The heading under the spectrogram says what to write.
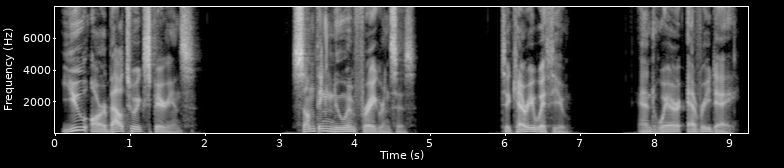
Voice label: Plac, Ingles (USA)

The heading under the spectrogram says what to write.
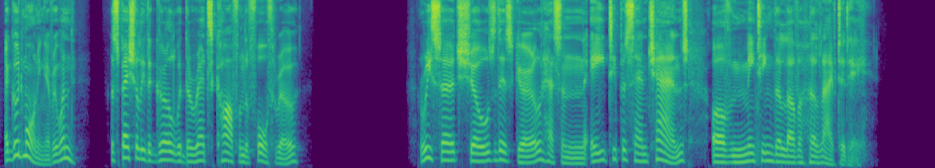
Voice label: Trans, Ingles (Britanico)

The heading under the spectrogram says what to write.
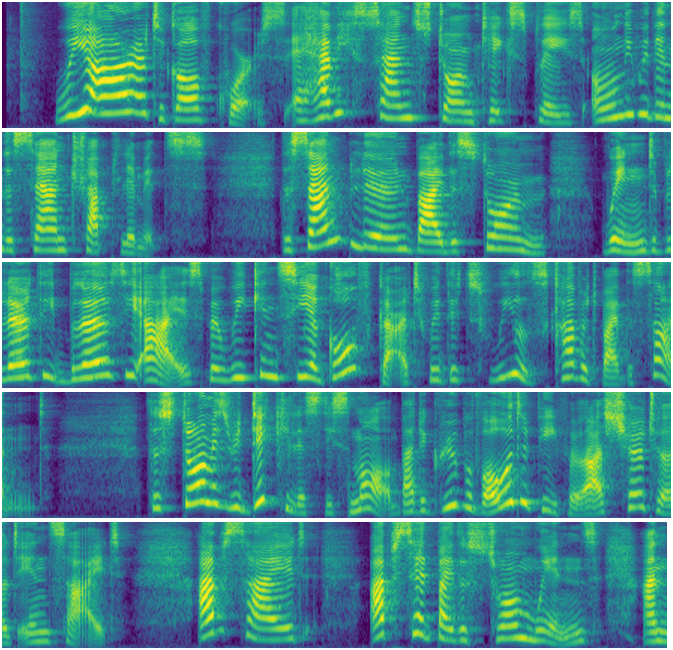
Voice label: British; Impulse

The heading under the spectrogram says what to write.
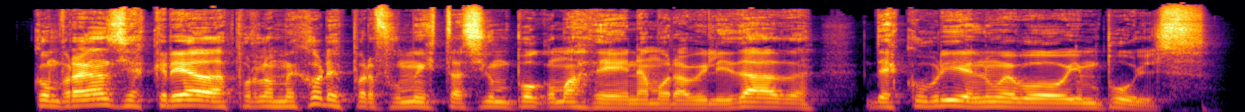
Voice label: Bajada, Espanol

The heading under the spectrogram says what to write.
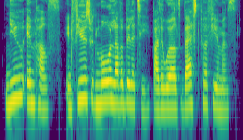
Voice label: Bajada, Ingles (Britanico)

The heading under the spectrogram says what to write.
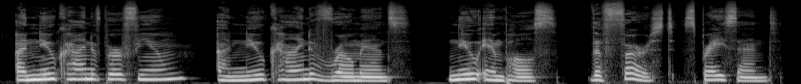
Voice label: Bajada, Ingles (USA)

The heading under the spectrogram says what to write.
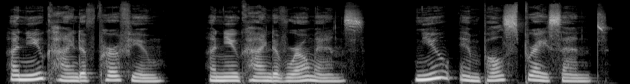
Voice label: Bada, Ingles (USA)

